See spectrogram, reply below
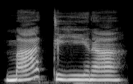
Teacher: Ele tem dois T's, então damos aquela paradinha no ma e depois continuamos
